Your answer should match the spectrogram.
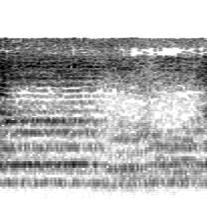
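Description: A woman chanting Quranic verses in melodic tajweed recitation, drawing out long held notes.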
